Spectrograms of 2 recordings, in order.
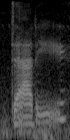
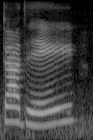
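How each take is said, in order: First: It is said flirtatiously, suggestively. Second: It is said innocently, like a child.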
